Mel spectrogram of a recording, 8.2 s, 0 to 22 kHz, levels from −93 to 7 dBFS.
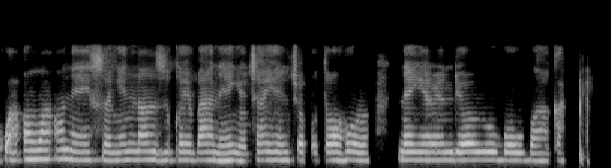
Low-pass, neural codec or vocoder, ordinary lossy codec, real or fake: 7.2 kHz; codec, 16 kHz, 4 kbps, X-Codec, HuBERT features, trained on general audio; none; fake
